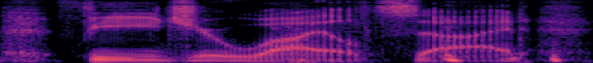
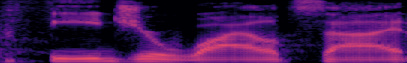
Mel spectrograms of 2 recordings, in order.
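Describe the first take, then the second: First: It is read in an exaggerated deep voice. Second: It is read in an ordinary speaking voice.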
